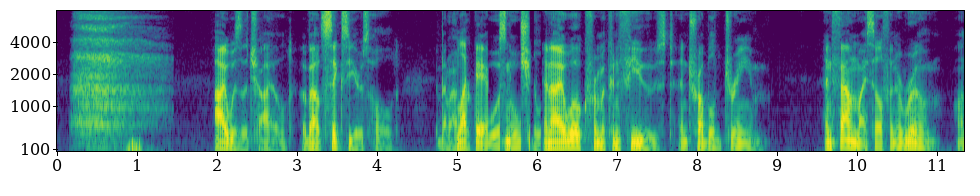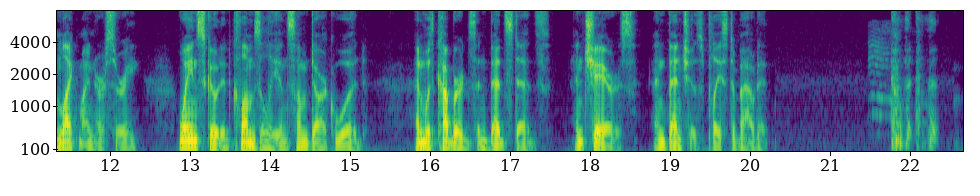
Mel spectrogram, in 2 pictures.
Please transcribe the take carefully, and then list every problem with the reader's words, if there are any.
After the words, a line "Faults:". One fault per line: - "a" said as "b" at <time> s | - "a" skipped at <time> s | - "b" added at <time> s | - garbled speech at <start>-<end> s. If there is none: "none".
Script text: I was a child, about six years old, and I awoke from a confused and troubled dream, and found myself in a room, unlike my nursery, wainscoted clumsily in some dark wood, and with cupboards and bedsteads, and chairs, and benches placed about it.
I was a child, about six years old, [garbled] and I awoke from a confused and troubled dream, and found myself in a room, unlike my nursery, wainscoted clumsily in some dark wood, and with cupboards and bedsteads, and chairs, and benches placed about it.
Faults:
- garbled speech at 4.7-6.1 s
